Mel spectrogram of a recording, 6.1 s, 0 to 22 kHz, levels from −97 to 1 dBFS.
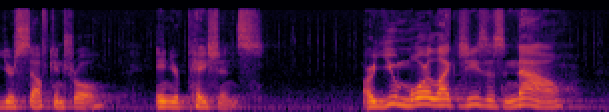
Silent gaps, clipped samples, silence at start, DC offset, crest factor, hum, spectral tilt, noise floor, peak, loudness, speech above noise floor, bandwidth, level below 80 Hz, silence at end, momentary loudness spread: none; under 0.1%; 0 s; under 0.1%; 20 dB; none; -4.5 dB/octave; -74 dBFS; -20 dBFS; -38 LUFS; 36 dB; 16 kHz; -84 dBFS; 0.4 s; 11 LU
